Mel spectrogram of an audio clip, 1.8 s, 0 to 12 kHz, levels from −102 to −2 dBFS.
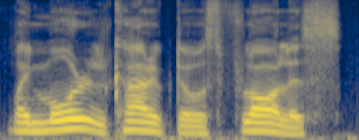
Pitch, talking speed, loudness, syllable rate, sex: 155 Hz, 165 wpm, -15 LUFS, 5.5 syllables/s, male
